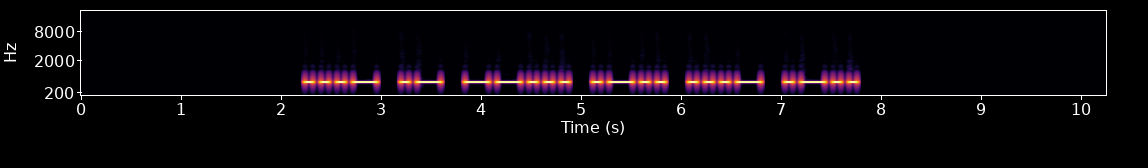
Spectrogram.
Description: Morse code, heard as a keyed tone, about 15 wpm, 700 Hz. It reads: VA7LVL
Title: DXCC-100 Call Signs - 6 Characters - 15wpm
